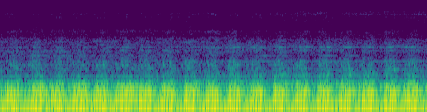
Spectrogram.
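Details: After setting base timing on a Link Fury ECU, idle deliberately tuned lumpy via timing: loping idle with an uneven low beat of about ninety per minute and no stalling; an intentionally cammy-sounding idle tune.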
